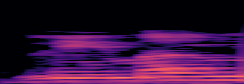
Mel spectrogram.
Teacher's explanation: ada nun mati bertemu kaf, itu ikfa, dibacanya eng dan disamarkan ya. Agak ditahan si engnya.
